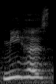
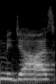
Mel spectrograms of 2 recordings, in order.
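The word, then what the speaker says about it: Mijas: दराज गाँव में, कॉल्ड मीहस, जिसका नाम मीहस था. अगर हम इंग्लिश में प्रोनाउंस करें तो मिजाज या मिजस आप इसे प्रोनाउंस करेंगे, बट in Spanish J pronounce as एच, तो ये मीहस.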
